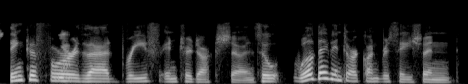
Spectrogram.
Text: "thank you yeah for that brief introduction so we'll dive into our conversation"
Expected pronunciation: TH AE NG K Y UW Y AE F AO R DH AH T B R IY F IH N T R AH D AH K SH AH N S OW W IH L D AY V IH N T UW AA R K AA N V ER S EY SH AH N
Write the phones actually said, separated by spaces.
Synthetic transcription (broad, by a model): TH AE NG K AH F AO R DH AH T B R IY F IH N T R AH D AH K SH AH N S OW W IH L D AY V IH N T UW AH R K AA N V ER S EY SH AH N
